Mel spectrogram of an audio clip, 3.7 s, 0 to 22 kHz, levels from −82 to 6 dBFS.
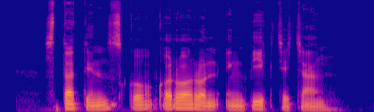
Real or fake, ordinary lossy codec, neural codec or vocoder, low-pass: real; none; none; none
